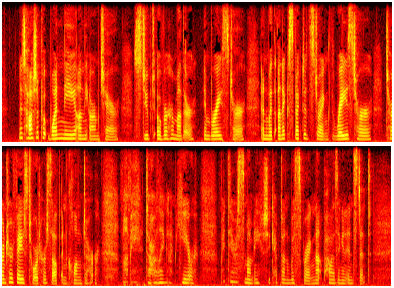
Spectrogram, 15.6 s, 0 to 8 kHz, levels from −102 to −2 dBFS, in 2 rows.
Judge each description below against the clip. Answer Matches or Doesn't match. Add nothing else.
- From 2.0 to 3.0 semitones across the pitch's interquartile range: Matches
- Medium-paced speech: Matches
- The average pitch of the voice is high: Matches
